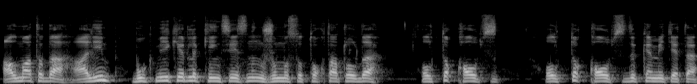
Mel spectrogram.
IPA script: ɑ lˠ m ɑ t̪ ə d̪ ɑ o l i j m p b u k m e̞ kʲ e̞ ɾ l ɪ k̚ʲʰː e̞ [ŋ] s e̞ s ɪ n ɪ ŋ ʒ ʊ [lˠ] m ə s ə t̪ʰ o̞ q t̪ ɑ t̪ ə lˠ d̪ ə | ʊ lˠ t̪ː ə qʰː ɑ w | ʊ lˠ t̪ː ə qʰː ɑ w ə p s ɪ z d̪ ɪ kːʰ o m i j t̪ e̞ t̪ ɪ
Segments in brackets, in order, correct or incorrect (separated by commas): correct, incorrect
